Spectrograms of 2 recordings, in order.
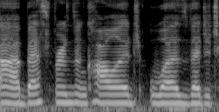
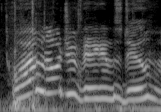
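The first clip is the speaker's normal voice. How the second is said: mock retort; 6 semitones higher than usual. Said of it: "retorting asker".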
